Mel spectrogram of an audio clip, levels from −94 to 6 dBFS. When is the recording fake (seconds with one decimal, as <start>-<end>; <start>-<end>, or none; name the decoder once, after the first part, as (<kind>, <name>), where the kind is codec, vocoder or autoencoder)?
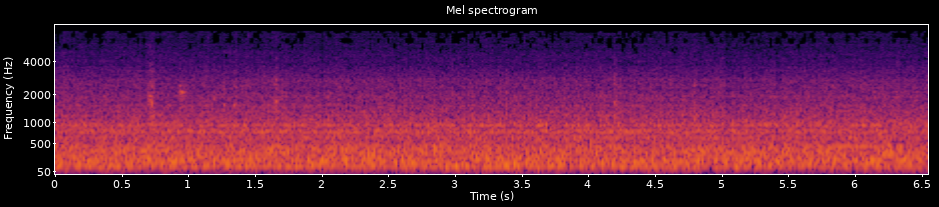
0.0-0.9 (vocoder, BigVGAN v2); 4.9-5.9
